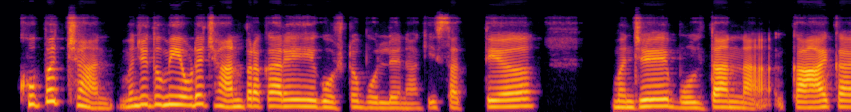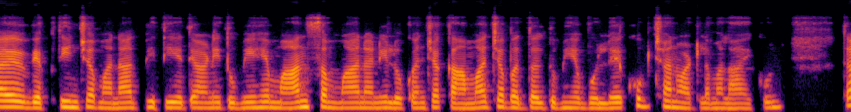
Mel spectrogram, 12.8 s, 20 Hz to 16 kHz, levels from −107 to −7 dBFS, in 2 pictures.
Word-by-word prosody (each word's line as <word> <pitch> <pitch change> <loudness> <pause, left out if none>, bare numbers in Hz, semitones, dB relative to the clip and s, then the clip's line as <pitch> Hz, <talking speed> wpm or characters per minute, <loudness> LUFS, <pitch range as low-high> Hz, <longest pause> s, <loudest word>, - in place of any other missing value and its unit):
खूपच 380 +7 +2
छान. 200 -11 +1
म्हणजे 230 +6 +1
तुम्ही 280 0 +5
एवढे 270 +2 +4
छान 210 -2 +3
प्रकारे 225 -1 +3
हे 215 -1 +3
गोष्ट 190 0 -3
बोलले 170 -1 -2
ना 155 -1 -8
की 180 - -7
सत्य, 205 +4 +1 0.8
म्हणजे 210 +4 +5
बोलताना 175 0 +2 0.3
काय-काय 195 +1 +5
व्यक्तींच्या 185 +2 -2
मनात 170 +1 -4
भीती 185 -1 -5
येते 175 0 -4
आणि 175 0 -5
तुम्ही 170 +1 -5
हे 185 - -2
मान 165 +3 +1
सम्मान 170 -3 -3
आणि 170 +1 -5
लोकांच्या 170 +2 -5
कामाच्याबद्दल 175 +1 -3
तुम्ही 175 0 -6
बोलले 165 +1 -3
खूप 235 -4 -5
छान 195 -3 -3
वाटलं 165 -1 -7
मला 160 -1 -6
ऐकून. 175 +4 -10 0.5
तर - - +3
180 Hz, 170 wpm, -25 LUFS, 170-205 Hz, 0.8 s, तुम्ही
